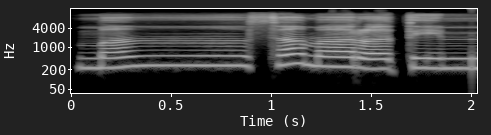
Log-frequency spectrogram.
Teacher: اخفا، چھپانا غنہ کے ساتھ۔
